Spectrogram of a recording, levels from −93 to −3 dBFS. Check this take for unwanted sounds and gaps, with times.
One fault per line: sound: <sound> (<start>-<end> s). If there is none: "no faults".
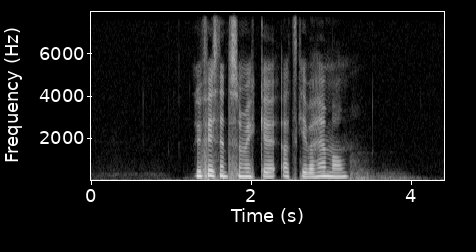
no faults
